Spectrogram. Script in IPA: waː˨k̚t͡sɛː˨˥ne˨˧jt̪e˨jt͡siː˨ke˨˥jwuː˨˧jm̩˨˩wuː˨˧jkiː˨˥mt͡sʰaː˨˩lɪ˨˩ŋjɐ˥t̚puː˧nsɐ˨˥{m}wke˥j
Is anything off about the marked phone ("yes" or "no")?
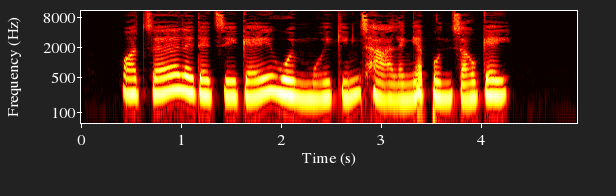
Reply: yes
